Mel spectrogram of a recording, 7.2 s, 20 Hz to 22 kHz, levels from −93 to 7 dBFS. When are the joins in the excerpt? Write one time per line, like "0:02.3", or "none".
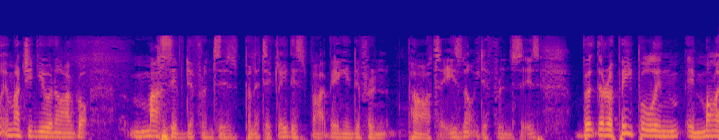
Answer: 0:04.8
